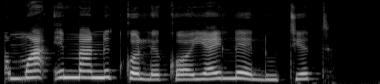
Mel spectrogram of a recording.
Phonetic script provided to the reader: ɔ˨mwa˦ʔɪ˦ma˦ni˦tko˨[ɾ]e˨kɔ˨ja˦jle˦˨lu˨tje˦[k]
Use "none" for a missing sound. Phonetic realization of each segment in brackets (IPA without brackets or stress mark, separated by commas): l, t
